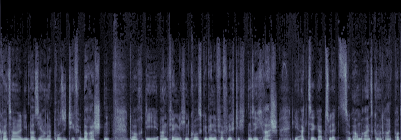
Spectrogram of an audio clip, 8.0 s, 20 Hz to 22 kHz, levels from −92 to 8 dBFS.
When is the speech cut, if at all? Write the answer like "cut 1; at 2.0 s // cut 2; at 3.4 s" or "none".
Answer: none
